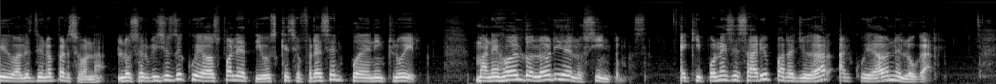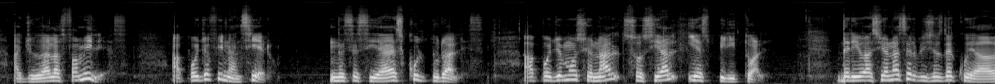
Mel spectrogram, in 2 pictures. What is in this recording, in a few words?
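Palliative Care Spanish; Which kind of services are available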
